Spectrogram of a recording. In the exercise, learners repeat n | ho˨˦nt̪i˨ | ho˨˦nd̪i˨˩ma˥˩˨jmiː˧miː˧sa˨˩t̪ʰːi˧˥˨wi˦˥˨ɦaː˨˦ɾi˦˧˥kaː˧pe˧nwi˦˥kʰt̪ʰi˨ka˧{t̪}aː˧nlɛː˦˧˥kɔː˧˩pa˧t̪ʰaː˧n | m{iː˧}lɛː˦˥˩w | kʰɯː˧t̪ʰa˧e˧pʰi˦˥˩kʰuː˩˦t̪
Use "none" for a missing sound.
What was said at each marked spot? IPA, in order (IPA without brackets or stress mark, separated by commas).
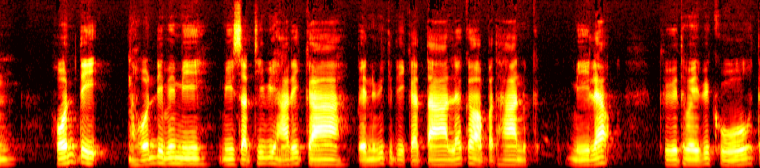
t̪, iː˧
